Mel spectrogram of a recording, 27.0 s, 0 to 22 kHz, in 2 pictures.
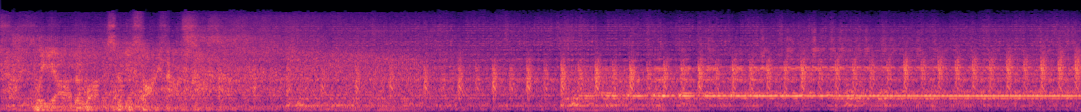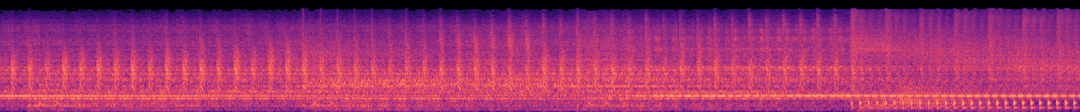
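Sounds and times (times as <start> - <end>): fast-pulsing noisy synth: 0.0 - 27.0
held synth drone: 0.0 - 27.0
techno track: 0.0 - 27.0.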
